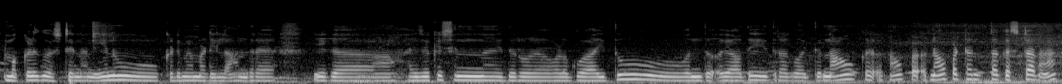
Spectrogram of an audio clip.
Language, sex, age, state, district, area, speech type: Kannada, female, 60+, Karnataka, Dharwad, rural, spontaneous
